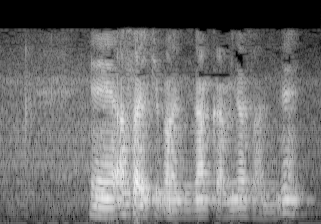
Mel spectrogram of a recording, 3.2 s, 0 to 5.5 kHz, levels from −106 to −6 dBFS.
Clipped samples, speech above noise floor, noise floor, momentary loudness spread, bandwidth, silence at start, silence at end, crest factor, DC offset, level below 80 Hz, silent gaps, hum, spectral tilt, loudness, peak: under 0.1%; 20 dB; -39 dBFS; 21 LU; 4 kHz; 0 s; 0.2 s; 20 dB; under 0.1%; -66 dBFS; none; none; -9.5 dB/octave; -20 LUFS; 0 dBFS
